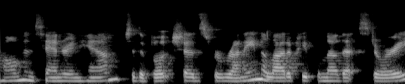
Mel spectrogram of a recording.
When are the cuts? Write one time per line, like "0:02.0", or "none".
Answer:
none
